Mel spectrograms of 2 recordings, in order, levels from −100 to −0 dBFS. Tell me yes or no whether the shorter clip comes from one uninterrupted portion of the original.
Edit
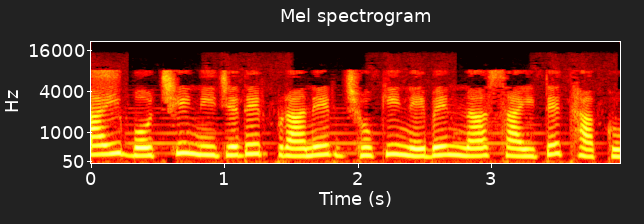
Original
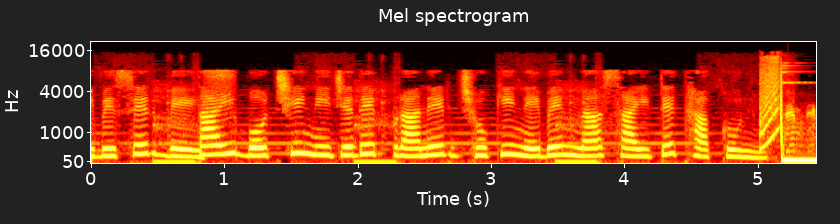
yes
